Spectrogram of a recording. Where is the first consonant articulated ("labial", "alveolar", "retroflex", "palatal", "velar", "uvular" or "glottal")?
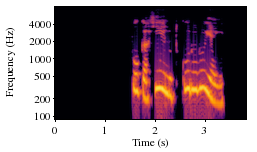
labial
